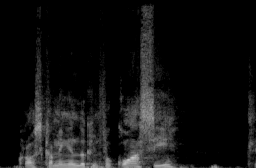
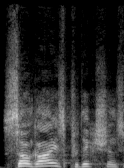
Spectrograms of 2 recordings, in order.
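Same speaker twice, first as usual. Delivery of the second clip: excited call out; 10 semitones higher, 10 dB louder than usual. Real, not acted. Commentator calls out to viewers.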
